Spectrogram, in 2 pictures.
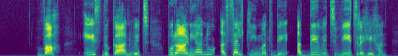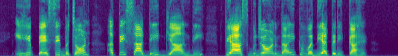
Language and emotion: Punjabi, happy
